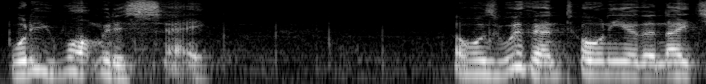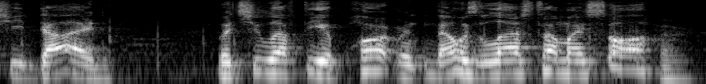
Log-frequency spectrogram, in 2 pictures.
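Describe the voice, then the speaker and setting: An actor playing a husband under police questioning in a crime game, defensive and pleading. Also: male voice, fairly high pitch, a little fast, a little hiss or hum, lightly acted. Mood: evasive.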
